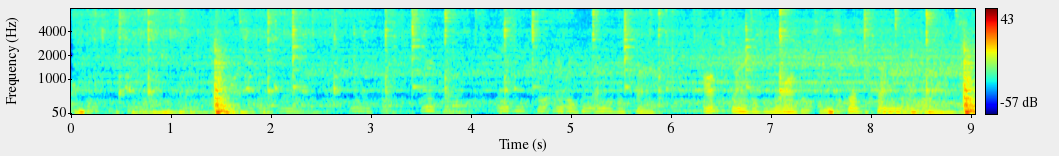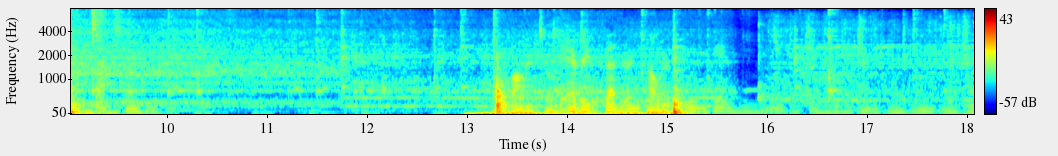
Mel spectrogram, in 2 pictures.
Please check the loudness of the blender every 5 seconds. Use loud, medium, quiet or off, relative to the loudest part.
medium, loud, medium, medium.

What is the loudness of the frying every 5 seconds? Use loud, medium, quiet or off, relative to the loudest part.
loud, loud, quiet, medium.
